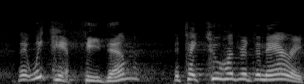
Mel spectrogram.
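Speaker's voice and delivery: put-on, high, incredulous, disbelieving tone. Retelling how the disciples answered him, acting out incredulous disciples. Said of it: "the disciples are absolutely incredulous".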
